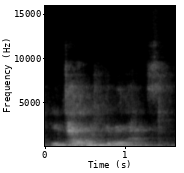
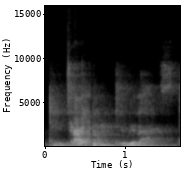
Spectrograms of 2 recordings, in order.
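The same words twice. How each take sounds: First: "You tighten" soft and rising, "you relax" fading low; soft repeat. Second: "tighten" rising, "relax" falling; "you tighten" lifted, "you relax" dropped; tighten then relax. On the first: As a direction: quieter echo, "relax" almost breathed. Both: Shown as a demonstration.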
